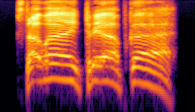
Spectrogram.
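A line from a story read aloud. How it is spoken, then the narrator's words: Nobleman yelled. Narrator (Russian): заорал вельможа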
